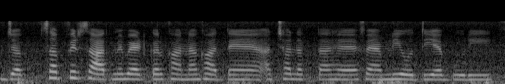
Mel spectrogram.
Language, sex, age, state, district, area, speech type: Urdu, female, 18-30, Uttar Pradesh, Gautam Buddha Nagar, rural, spontaneous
